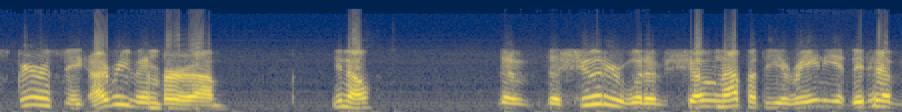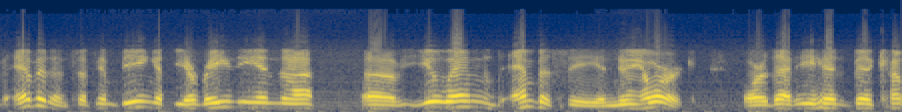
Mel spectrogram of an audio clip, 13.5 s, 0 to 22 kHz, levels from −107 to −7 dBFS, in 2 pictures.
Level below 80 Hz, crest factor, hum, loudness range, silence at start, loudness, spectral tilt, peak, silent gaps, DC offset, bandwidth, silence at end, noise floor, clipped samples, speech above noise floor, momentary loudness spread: -62 dBFS; 14 dB; 60 Hz at -55 dBFS; 3 LU; 0.15 s; -16 LUFS; -6.5 dB/octave; -2 dBFS; none; under 0.1%; 8 kHz; 0 s; -58 dBFS; under 0.1%; 43 dB; 7 LU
